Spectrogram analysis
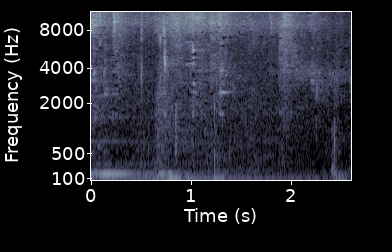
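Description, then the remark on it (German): Wine from the Weingut Stefanie Vornhecke winery in Senheim trickles quietly into a glass with a soft, low gurgle, ending in a sharp, bright clink of glass. No one speaks. “Ja, ich würde nochmal von meinem kurz einen einschenken, weil ich ihn so gern habe.”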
